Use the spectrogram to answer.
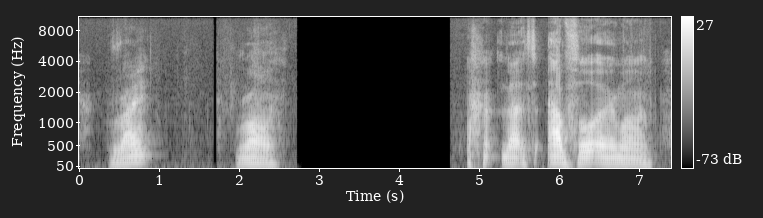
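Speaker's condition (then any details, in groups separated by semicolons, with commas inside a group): ALS; power wheelchair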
